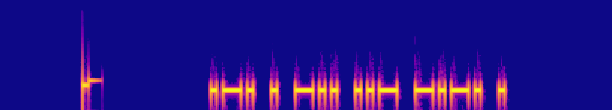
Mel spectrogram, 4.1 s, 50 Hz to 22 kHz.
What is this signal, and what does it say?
Morse code, heard as a keyed tone, about 32 wpm, 700 Hz. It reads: REDUCE
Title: Sentences from Top 1100 Words - New Word Drill Alt - 30wpm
